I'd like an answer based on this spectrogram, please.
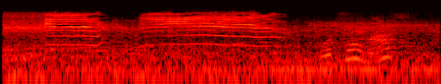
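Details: Stray kittens being fed small raw fish from a pond give two loud, harmonic-rich meows, a short one then a longer drawn-out one, followed by softer lower mewing sounds.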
